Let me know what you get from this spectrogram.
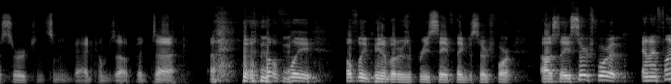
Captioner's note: laugh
